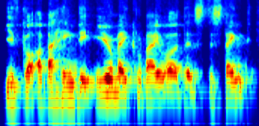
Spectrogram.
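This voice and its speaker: A man with a croaky, slightly hoarse throat, explaining research as a podcast guest, eager and technical. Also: medium pitch, fast, mellow.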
